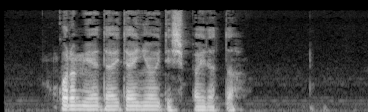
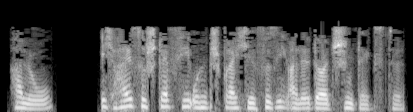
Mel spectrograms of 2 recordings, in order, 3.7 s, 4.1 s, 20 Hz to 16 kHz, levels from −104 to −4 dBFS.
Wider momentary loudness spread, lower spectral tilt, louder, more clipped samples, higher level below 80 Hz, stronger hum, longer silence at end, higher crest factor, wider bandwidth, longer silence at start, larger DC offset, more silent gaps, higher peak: about the same, 10 LU vs 11 LU; about the same, -4.5 dB/octave vs -5.5 dB/octave; second, -22 LUFS vs -16 LUFS; neither; about the same, -46 dBFS vs -44 dBFS; neither; first, 1.25 s vs 0.1 s; first, 22 dB vs 16 dB; first, 11.5 kHz vs 6.6 kHz; first, 0.55 s vs 0.1 s; neither; second, none vs 0.56-0.97 s; about the same, -2 dBFS vs 0 dBFS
